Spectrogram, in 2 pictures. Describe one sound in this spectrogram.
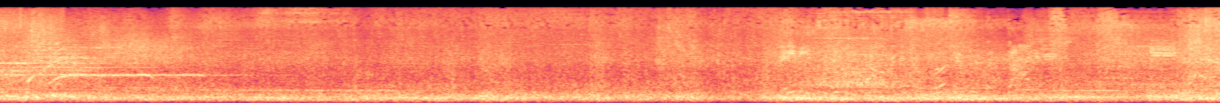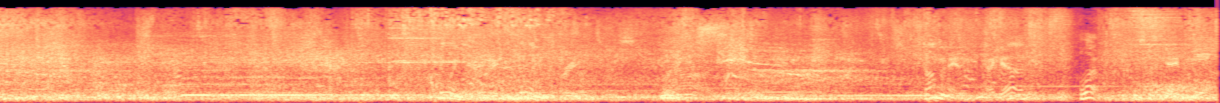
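Spell effects whoosh, crackle and zap.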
